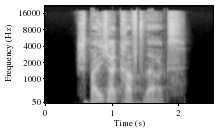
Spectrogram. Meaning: genitive singular of Speicherkraftwerk
- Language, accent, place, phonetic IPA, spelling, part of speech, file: German, Germany, Berlin, [ˈʃpaɪ̯çɐˌkʁaftvɛʁks], Speicherkraftwerks, noun, De-Speicherkraftwerks.ogg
